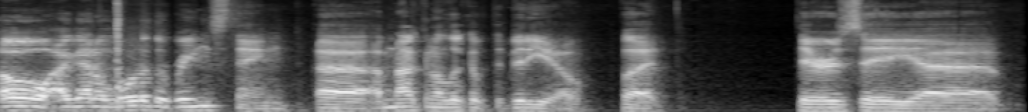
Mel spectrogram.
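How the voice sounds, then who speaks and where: A man's voice: low voice, animated, moderate pace, a bit bright, slight background noise. A young man co-hosting a podcast, trading crude jokes, swearing casually and laughing often. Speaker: podcast co-host.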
